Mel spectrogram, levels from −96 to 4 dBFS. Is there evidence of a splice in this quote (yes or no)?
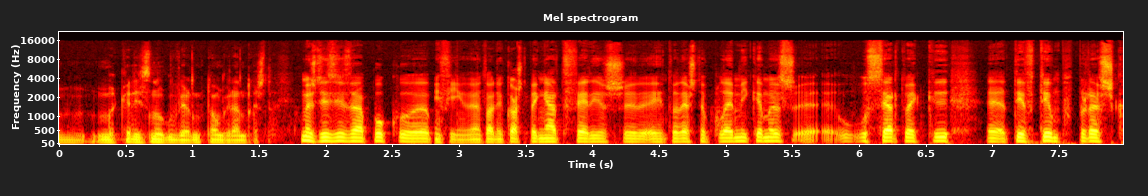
yes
